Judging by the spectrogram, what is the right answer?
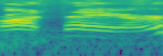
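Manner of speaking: put-on Southern accent. A parent imitates how their son says a phrase, in a southern accent. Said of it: "he says it with a southern accent".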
